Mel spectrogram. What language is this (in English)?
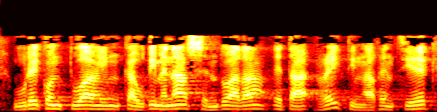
Basque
